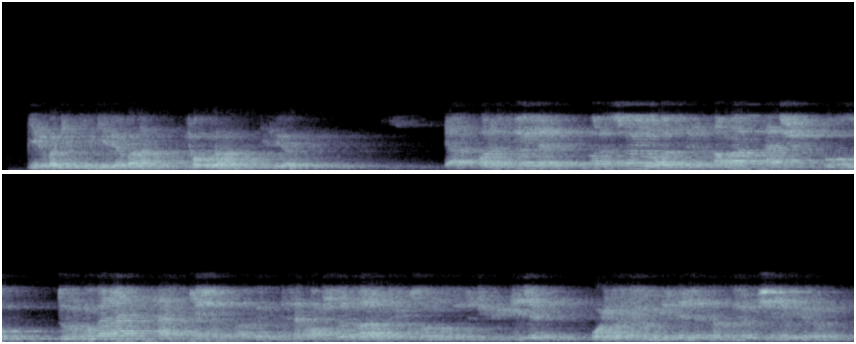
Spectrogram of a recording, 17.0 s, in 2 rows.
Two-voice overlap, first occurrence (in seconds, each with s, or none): none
